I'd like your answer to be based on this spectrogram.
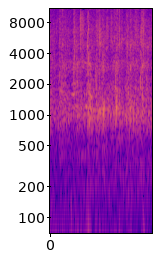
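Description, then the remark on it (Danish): A crowd applauds steadily during a recorded speech in Finnish, a dense crackle of many hands clapping at once, heard at a moderate level with a recorded quality and no voices over it. “Det klapper de af.”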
